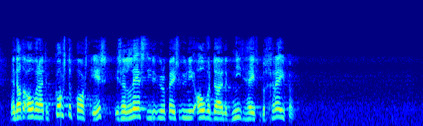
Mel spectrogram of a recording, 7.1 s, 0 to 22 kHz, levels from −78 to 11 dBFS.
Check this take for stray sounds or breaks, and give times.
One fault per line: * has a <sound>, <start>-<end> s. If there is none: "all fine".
all fine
